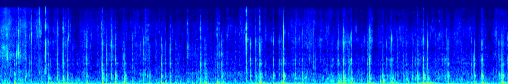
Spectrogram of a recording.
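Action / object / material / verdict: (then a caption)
tap / inflated synthetic leather soccer ball / synthetic leather / none. A full-size inflated hollow soccer ball with stitched synthetic leather panels is tapped and rubbed by fingers in black gloves. Quick, soft taps land in a dense, uneven patter of dull, low thumps with a short hollow ring, mixed with faint crinkly rubbing against the panels. The level rises and falls steadily throughout.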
